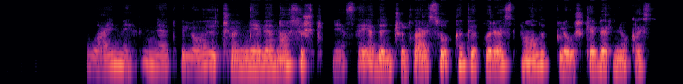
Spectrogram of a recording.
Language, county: Lithuanian, Kaunas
